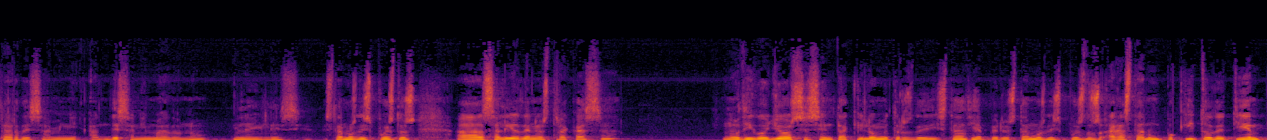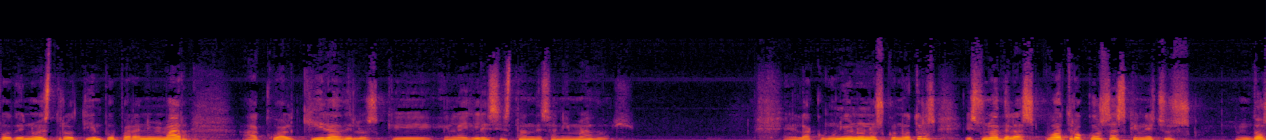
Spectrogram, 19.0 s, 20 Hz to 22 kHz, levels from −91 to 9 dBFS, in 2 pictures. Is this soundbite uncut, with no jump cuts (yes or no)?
no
